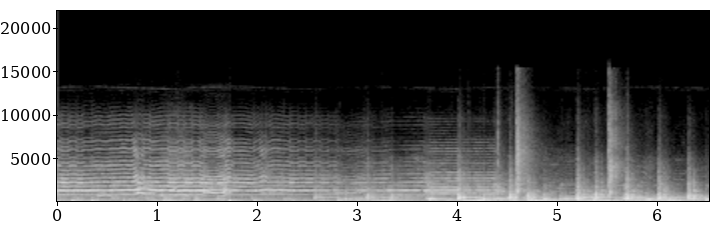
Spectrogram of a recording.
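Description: Kuda kepang ensemble music: a held, wavering melody line, then from about four seconds in, a quick run of drum and ringing metal percussion strikes.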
